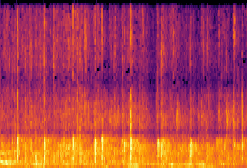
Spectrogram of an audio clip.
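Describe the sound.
An audience applauds, a steady, dense patter of many hands clapping that holds at an even level for a couple of seconds, with some voices mixed in.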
